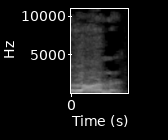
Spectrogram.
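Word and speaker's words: Larimer: Yeah, that's Larmer. Larmer. The R is a little more accentuated. Larmer, is it? Larmer. Yeah, definitely Larmer.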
